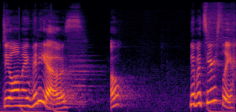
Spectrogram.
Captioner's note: car horn honking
